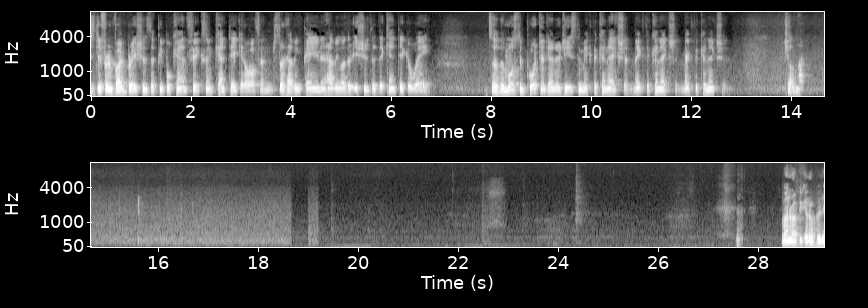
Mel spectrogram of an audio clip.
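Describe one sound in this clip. An elderly man speaks calmly into a close microphone, pausing now and then.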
